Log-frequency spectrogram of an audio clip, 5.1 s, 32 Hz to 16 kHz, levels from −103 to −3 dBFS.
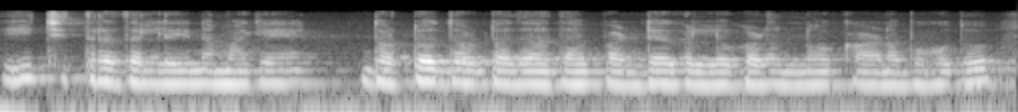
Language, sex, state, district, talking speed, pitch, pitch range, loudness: Kannada, female, Karnataka, Bangalore, 80 wpm, 155 Hz, 150-170 Hz, -18 LUFS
